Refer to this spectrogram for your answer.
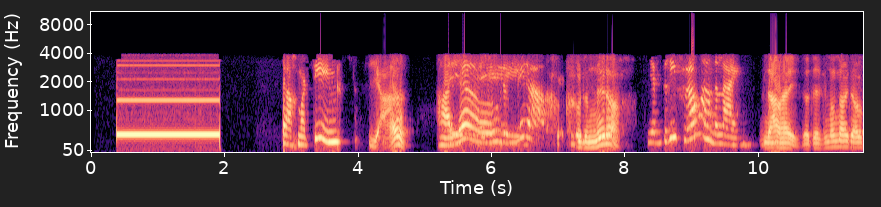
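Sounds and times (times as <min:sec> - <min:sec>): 
ringback tone of an outgoing telephone call: 0:00.4 - 0:02.0
speech: 0:02.9 - 0:11.5.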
